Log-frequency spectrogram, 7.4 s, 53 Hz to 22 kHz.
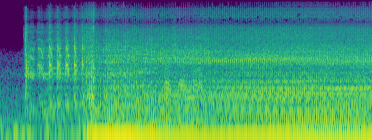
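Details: Nissan Urvan ZD30 diesel with a no-start problem, after repair and reassembly: cranks about a second and a half, catches cleanly, then settles into a steady even idle with no knocks or misses; normal start and idle.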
